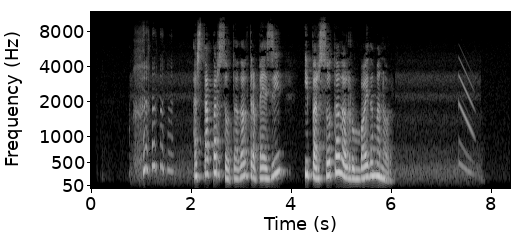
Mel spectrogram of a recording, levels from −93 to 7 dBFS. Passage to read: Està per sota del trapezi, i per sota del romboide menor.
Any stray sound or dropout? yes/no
yes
